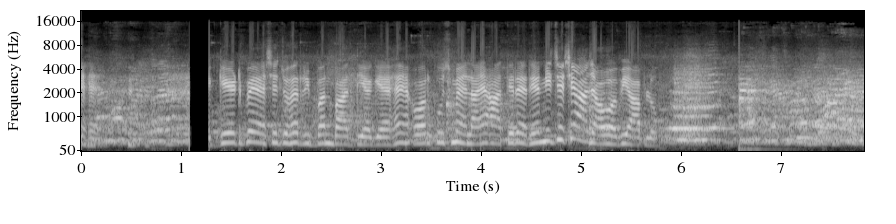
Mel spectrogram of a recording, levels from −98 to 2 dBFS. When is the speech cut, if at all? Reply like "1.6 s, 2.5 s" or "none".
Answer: 1.2 s, 6.7 s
